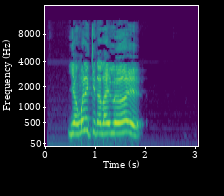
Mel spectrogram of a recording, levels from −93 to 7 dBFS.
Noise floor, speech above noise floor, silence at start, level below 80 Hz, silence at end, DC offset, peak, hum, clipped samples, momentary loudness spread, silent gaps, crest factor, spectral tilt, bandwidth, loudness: -75 dBFS; 63 dB; 0.45 s; -60 dBFS; 1.2 s; under 0.1%; 0 dBFS; 50 Hz at -55 dBFS; under 0.1%; 8 LU; none; 14 dB; -2 dB/octave; 11 kHz; -12 LUFS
